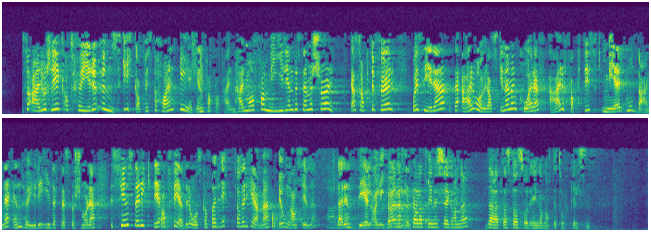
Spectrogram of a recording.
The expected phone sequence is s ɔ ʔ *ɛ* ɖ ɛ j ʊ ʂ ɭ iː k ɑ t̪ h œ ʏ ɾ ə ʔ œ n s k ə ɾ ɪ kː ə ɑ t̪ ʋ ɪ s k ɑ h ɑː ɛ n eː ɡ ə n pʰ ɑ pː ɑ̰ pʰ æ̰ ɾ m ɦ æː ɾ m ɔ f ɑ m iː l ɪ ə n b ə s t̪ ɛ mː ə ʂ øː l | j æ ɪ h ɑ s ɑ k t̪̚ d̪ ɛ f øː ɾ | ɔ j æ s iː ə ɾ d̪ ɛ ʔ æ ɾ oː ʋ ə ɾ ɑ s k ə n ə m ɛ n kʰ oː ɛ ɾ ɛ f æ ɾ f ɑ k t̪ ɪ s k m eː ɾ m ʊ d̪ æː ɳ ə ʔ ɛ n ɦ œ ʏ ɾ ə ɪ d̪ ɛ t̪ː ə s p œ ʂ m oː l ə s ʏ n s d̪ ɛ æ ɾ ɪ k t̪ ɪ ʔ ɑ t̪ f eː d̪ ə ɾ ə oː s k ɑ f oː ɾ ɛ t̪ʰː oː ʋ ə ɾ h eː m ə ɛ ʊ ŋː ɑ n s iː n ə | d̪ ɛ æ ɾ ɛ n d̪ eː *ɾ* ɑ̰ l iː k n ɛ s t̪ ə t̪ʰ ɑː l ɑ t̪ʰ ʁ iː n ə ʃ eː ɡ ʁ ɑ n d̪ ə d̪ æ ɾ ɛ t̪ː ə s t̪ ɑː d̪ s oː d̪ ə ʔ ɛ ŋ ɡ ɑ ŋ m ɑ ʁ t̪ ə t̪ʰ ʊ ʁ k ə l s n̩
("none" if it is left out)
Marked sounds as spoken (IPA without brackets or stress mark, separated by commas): æ, l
